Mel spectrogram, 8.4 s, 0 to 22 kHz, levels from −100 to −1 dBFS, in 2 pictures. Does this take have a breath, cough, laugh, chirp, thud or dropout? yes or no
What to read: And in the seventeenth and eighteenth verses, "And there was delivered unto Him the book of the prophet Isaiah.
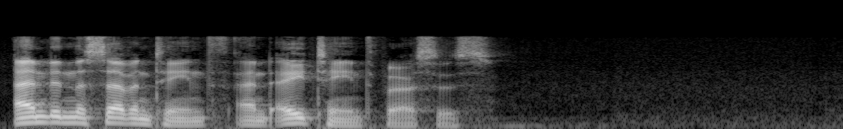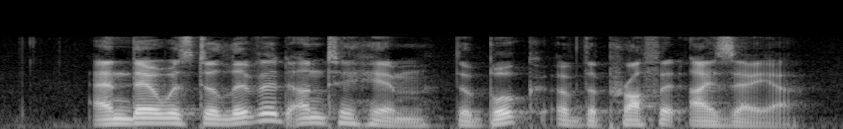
no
